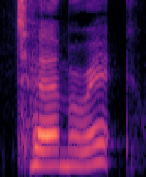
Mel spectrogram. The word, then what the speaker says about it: turmeric: got the ow sound turmeric we've got the Earth's and again that we had in the first example with hamburgers and then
